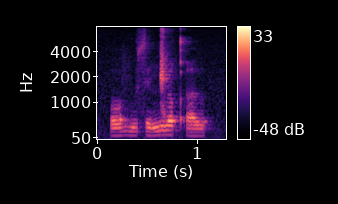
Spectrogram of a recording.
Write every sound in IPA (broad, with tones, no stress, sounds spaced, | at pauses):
ɔ˨˦ v u˨˦ s ɘ˨˦ ŋ͡ǁ u˦˥ qʼ ɤ˨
